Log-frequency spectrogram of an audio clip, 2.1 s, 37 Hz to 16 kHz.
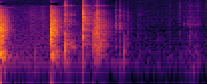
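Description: Sharp plastic clicks and knocks of a 3D-printed robot chassis and its wedges being handled and set on a tabletop: one knock at the start, then a quick cluster of several clicks about half a second to a second in.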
